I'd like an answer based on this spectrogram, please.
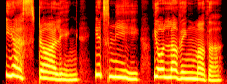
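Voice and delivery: high, loud, syrupy reassurance; sweet spirit-mother. A narrator's reading. Medium pretends to be the girl's dead mother, high gushing coddling. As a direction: croon it high as a doting mother.

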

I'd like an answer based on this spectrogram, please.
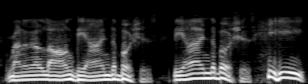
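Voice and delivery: taunting copycat with a snicker; nasty mimicry. A narrator's reading. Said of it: "mimicking his voice in a nasty manner".

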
